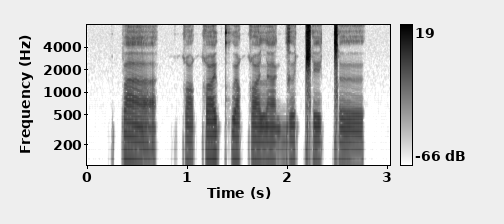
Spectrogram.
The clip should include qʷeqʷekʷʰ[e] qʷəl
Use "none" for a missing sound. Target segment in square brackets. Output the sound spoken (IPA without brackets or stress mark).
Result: e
